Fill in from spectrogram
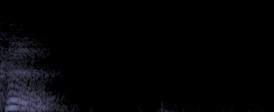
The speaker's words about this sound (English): I have a cough. It might be Corona. I'm letting you know. Just kidding. I've been smoking way too much.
